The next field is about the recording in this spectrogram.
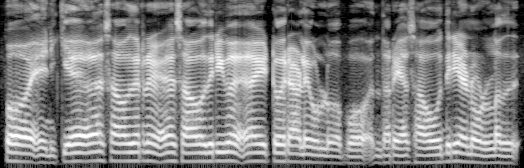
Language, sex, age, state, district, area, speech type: Malayalam, male, 45-60, Kerala, Wayanad, rural, spontaneous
